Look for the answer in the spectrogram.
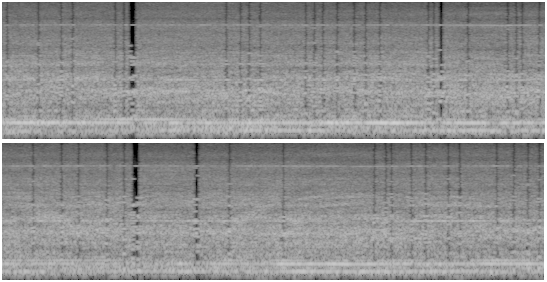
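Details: Hoover Windtunnel Supreme upright vacuum after motor replacement, test run without headlight: steady, even motor whir at constant pitch, no grinding or rattles, much better than before and no longer the loud wind-down sound; normal running.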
